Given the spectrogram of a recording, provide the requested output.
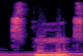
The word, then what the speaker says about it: sports: দেখেন এখানে স্পোর্টস বলতে পারবেন না, এই ওটা কিন্তু লম্বা, হ্যাঁ, এই ভাওয়েলটা লম্বা। স্পোর্টস, এখানে স্প হবে না, স্পো একটু উকারের মতো, কিন্তু উকার না।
